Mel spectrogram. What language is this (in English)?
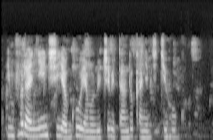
Kinyarwanda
